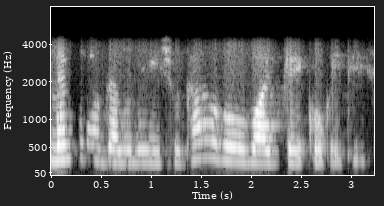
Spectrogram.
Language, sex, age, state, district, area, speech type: Hindi, female, 18-30, Madhya Pradesh, Chhindwara, urban, conversation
